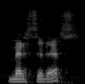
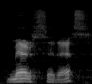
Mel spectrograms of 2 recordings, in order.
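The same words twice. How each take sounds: First: The R sound is short. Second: The R sound is drawn out. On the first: "how we say it in Turkish" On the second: "in German they kind of uh, elongate the R a little bit more"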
